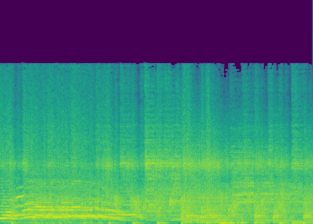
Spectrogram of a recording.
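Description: Live reggae-funk band playing with drum kit and guitars, a steady beat under it. A melody line bends and glides in pitch over the first half, then the band carries on with rhythmic chords.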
